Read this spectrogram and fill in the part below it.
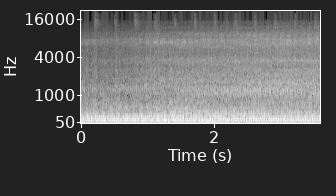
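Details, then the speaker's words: Nissan Pulsar GTiR, first start in seven years, new belts fitted: smooth, even low idle with a steady beat and no tapping or ticking from the top end; normal idle. "it's really cool i'm just so glad that there's no tap there's nothing it just sounds like a nice"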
